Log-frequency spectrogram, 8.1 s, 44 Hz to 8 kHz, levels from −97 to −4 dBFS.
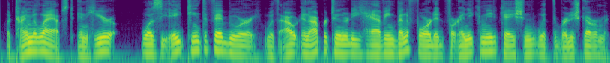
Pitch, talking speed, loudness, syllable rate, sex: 95 Hz, 170 wpm, -19 LUFS, 6.0 syllables/s, male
